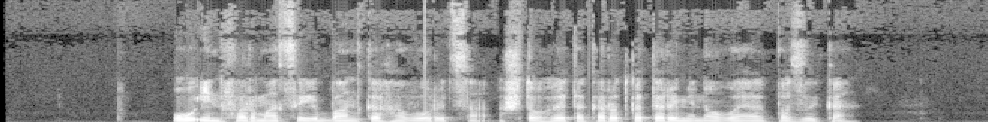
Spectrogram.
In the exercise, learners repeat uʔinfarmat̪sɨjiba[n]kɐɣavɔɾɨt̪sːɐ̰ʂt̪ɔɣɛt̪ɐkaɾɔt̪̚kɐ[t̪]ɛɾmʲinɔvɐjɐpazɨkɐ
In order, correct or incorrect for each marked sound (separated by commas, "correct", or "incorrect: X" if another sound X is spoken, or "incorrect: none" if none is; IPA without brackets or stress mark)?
correct, correct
